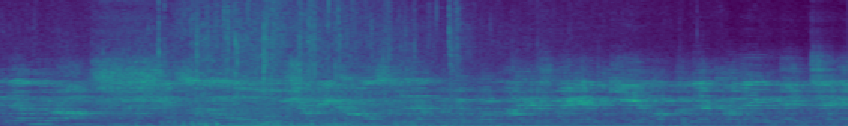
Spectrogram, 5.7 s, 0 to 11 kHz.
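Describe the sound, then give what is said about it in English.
Horse hooves clip-clop in a steady, continuous rhythm as Horse 6 keeps circling round and round, partly buried under a busy wash of background voices and crowd noise, holding at a fairly even level throughout. “He keeps circling round and round.”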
